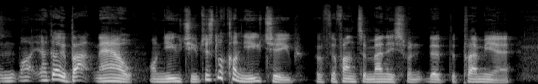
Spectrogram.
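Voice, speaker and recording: A man's ordinary speaking voice at a medium pitch, fairly quick in pace with ordinary pitch variation, in a very clean recording with a silent background. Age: 30s. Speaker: podcast host. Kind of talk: casual chat.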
